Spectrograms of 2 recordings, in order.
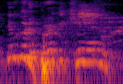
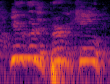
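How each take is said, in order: First: Quicker hyped-up repeat; fast mock observational comic; Dane Cook impression. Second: Dane Cook impression. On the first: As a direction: rattle it off like a hyped stand-up. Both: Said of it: "like Dane Cook".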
